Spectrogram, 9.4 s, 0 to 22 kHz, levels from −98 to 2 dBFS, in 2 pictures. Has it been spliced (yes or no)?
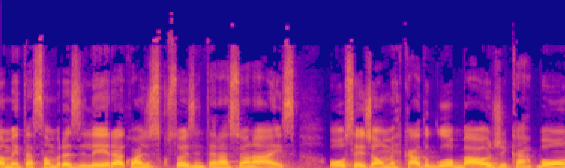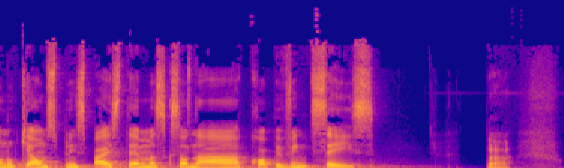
yes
